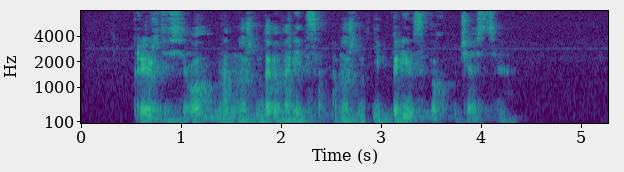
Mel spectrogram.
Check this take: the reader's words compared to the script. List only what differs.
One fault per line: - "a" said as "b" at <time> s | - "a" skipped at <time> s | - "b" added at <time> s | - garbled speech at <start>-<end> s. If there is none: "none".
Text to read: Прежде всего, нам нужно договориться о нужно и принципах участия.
none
